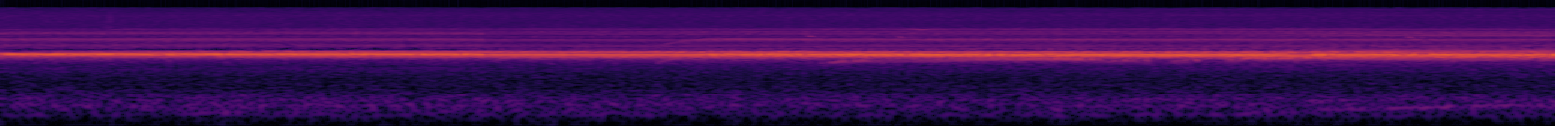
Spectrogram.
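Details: Dense chorus of frogs and toads, an unbroken high-pitched trilling drone with scattered softer croaks woven in and a low crackling background throughout.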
